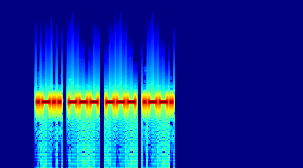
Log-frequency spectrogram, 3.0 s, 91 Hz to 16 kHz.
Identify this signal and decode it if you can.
Morse code, heard as a keyed tone, about 46 wpm, 700 Hz. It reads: LOOP
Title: Top 180 QSO Elements 45wpm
